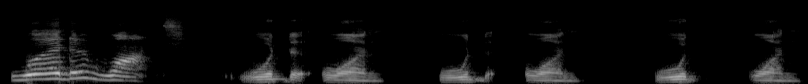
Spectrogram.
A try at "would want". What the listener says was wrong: Yeah, you're swallowing it a little bit, and that T at the end here of want, I'm not hearing as well. Would want, would want. And yeah, if you want to put a duh in there, would.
